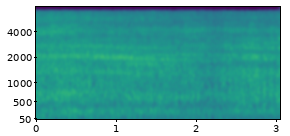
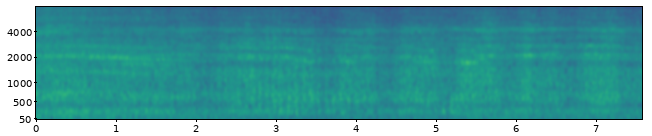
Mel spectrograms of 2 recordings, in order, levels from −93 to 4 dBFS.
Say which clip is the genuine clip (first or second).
second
